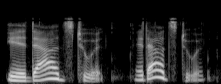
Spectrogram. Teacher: an intrusive W, a hidden W, because you're going from rounded lips to unrounded lips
